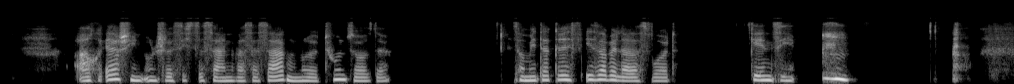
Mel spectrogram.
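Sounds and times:
speech: 0:00.8 - 0:04.0, 0:05.2 - 0:06.8, 0:07.5 - 0:08.6
person clearing throat: 0:08.2 - 0:08.5.

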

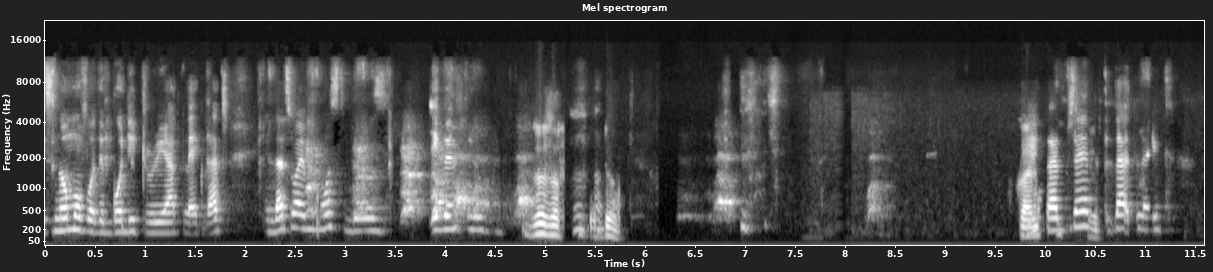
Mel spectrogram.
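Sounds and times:
speech: 0:00.0 - 0:05.9, 0:07.0 - 0:07.4, 0:09.8 - 0:11.3
dog barking: 0:02.6 - 0:05.0, 0:06.4 - 0:07.0, 0:08.2 - 0:08.6.

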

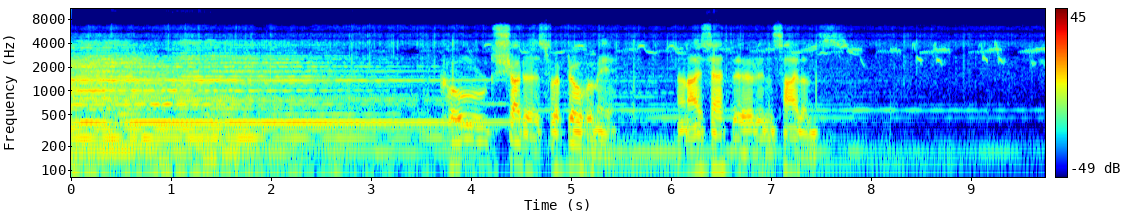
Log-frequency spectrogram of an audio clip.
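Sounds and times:
birds chirping: 0:00.2 - 0:09.7
crickets droning: 0:02.3 - 0:09.7
speech: 0:04.4 - 0:07.7.

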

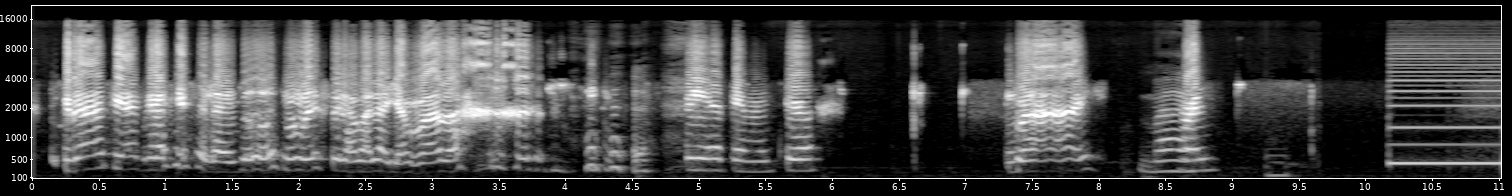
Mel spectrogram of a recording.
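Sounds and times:
speech: 0:00.5 - 0:06.0, 0:07.3 - 0:09.4
laughter: 0:03.1 - 0:04.8
loud steady telephone line tone with rich harmonics: 0:10.2 - 0:11.0.

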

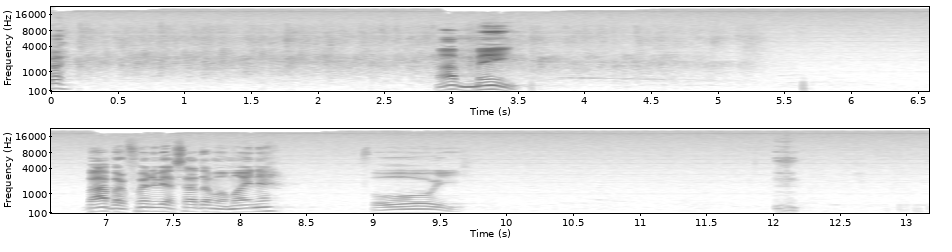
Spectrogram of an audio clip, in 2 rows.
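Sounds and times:
speech: 0:00.0 - 0:00.3, 0:02.9 - 0:03.6, 0:06.9 - 0:08.4, 0:09.0 - 0:09.7
audience applauding: 0:00.0 - 0:05.5.

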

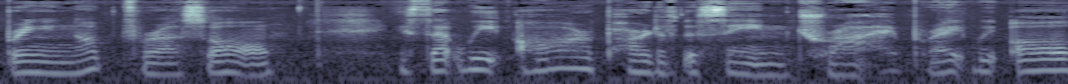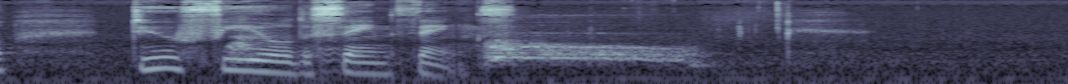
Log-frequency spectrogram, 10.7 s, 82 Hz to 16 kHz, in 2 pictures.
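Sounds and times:
speech: 0:00.0 - 0:07.9
steady low rumble: 0:00.0 - 0:10.6
dog howling outside: 0:06.5 - 0:07.1, 0:07.8 - 0:09.0.

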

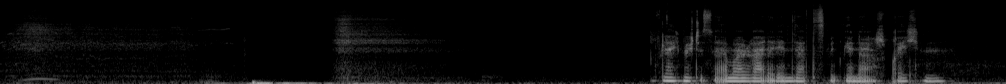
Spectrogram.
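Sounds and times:
person taking a deep breath and breathing out during a calming exercise: 0:03.3 - 0:04.8
speech: 0:06.6 - 0:09.6.

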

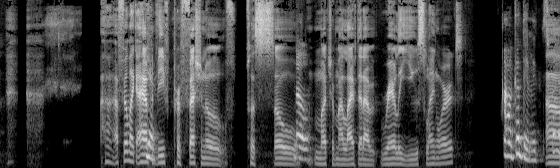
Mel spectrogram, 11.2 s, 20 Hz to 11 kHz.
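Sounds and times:
deep breathy inhale: 0:00.1 - 0:01.7
speech: 0:02.1 - 0:09.3, 0:10.1 - 0:11.1.

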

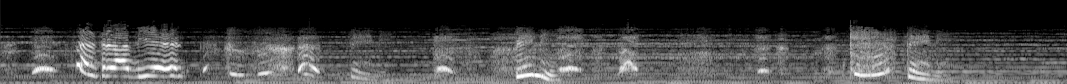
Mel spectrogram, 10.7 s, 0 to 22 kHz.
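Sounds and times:
young girl crying in an animated film: 0:00.3 - 0:06.5, 0:07.5 - 0:09.3
speech: 0:01.3 - 0:04.6, 0:05.2 - 0:06.6, 0:08.5 - 0:09.5.

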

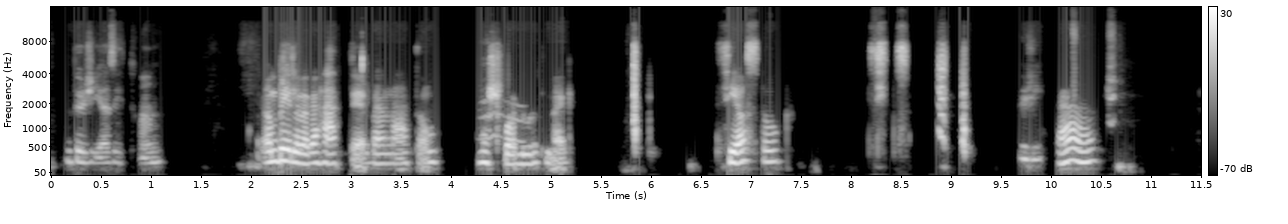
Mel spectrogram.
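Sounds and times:
speech: 0:00.2 - 0:01.2, 0:02.0 - 0:05.3, 0:06.7 - 0:07.4, 0:08.2 - 0:08.6, 0:09.7 - 0:10.8
cat meowing: 0:04.3 - 0:04.8.

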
